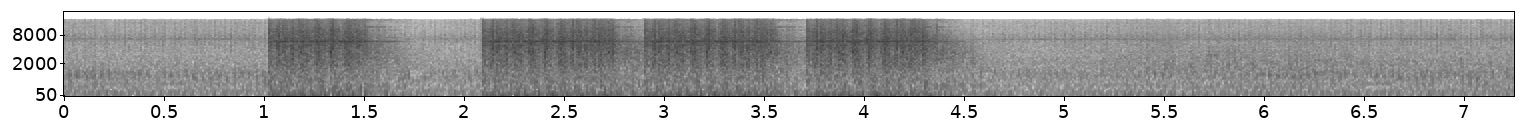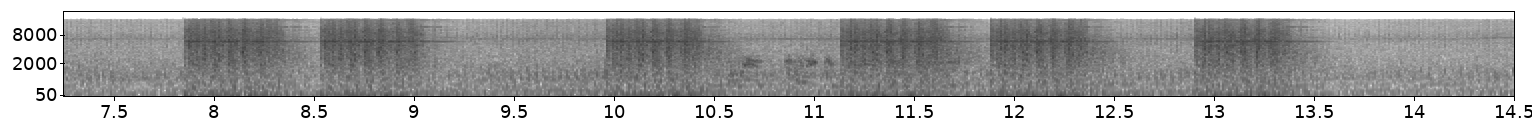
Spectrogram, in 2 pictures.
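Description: A fighter plane's guns fire in bursts.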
